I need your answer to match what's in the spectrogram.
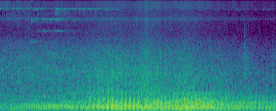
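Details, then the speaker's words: Yamaha Vixion after repair, which previously had hard starting and a weak starter: it settles into a steady, even, low idle with no knocks or misses; normal idle. "Hai untuk Vixion ini sudah seperti Vixion Ya udah stasioner lari Oda ok"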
